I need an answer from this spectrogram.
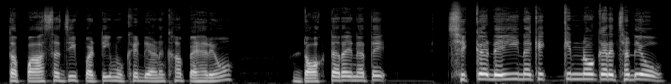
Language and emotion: Sindhi, disgusted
